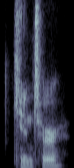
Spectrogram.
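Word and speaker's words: Tkinter: beating so it's it's kind of weird it's pronounced kinter but it's just it has a I'll put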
